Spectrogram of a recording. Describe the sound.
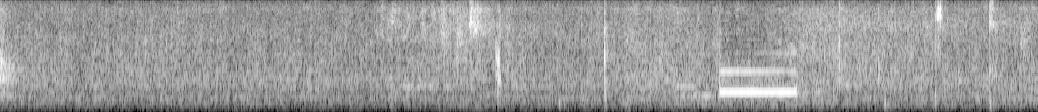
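A single short, steady telephone tone sounds after a dropped call. It comes once, faint, over a low hiss of line noise with a few scattered soft clicks.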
